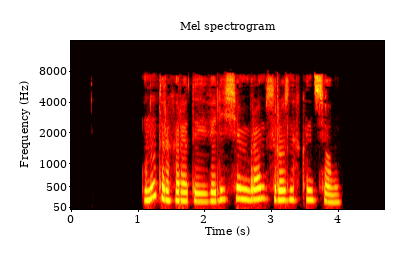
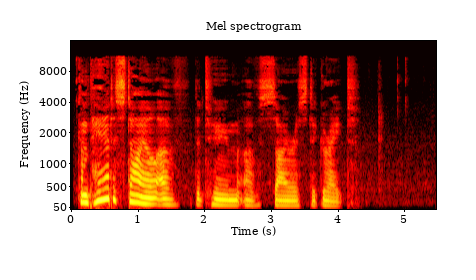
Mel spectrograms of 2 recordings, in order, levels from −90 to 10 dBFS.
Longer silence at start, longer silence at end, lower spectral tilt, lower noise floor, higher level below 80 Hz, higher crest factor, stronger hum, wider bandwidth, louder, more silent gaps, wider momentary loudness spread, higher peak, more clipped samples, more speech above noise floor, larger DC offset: first, 1.1 s vs 0.1 s; second, 0.65 s vs 1.25 s; second, -4 dB/octave vs -6 dB/octave; first, under -90 dBFS vs -59 dBFS; second, -58 dBFS vs -50 dBFS; about the same, 18 dB vs 16 dB; neither; second, 8 kHz vs 11.5 kHz; about the same, -17 LUFS vs -18 LUFS; neither; second, 7 LU vs 17 LU; about the same, 0 dBFS vs -2 dBFS; neither; first, over 73 dB vs 41 dB; neither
